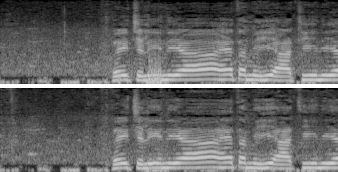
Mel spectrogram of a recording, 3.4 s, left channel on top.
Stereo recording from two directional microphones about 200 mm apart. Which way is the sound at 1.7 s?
15° left (ahead or behind).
